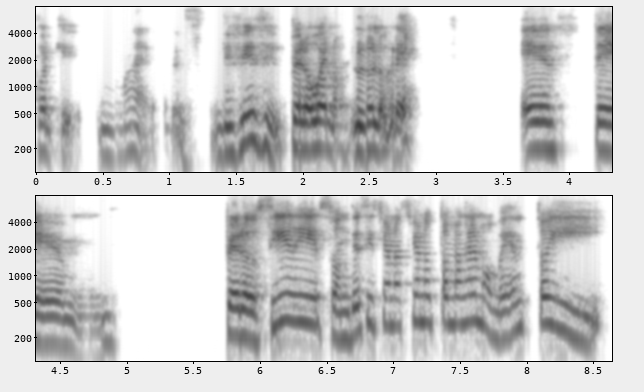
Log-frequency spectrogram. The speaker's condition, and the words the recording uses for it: Stuttering. Yo todavía sigo tartamudeando.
